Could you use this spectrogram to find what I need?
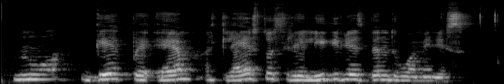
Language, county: Lithuanian, Panevėžys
